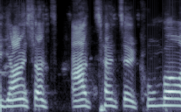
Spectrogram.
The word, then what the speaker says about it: Giannis Antetokounmpo: But at the same time, you got to give credit to Giannis Antetokounmpo, I think is how you say it, the Greek freak as I call him.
